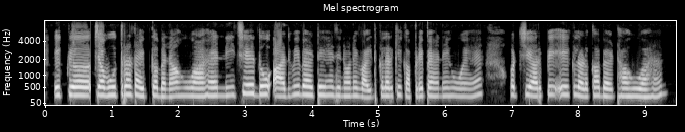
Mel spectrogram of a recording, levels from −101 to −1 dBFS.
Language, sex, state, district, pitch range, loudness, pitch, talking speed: Hindi, female, Bihar, Sitamarhi, 230-260 Hz, -20 LUFS, 245 Hz, 175 wpm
